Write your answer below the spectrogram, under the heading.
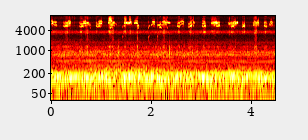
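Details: Six Eurasian blue tit chicks crowded in a nest box on 22 May 2019, some flapping their wings; rapid, thin, very high chirps tumble over one another almost continuously above a steady low electrical hum.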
